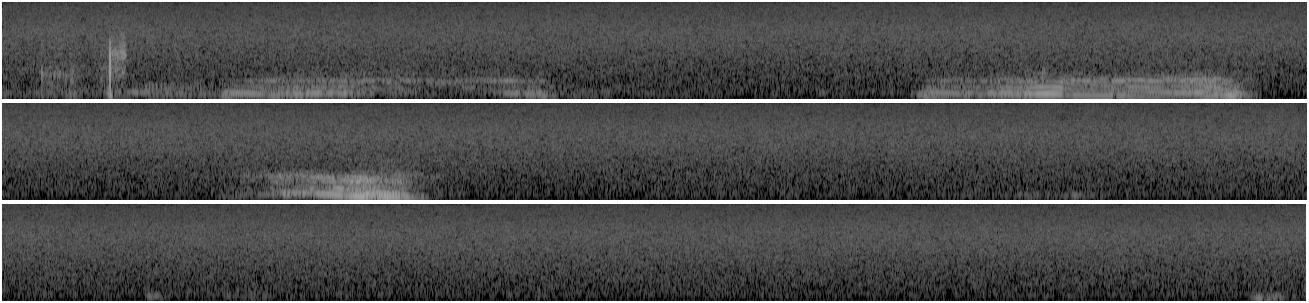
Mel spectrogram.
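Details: A husband snoring in his sleep, loud enough to keep his wife awake: three low, rattling snores in quick succession, then quiet breathing.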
